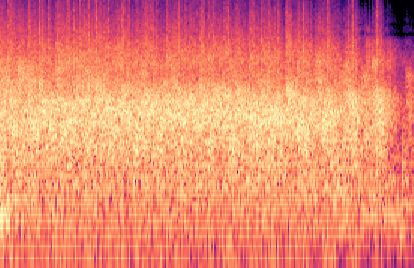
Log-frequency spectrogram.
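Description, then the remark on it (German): Loud, sustained applause from an audience, a dense wash of many hands clapping steadily for several seconds before tapering off slightly at the end. “Bitte Applaus.”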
